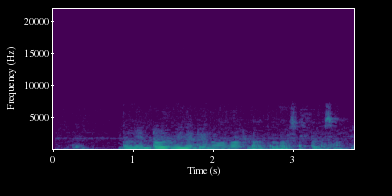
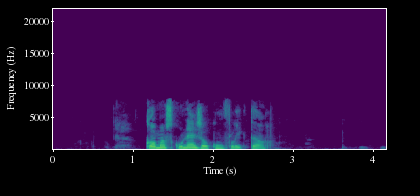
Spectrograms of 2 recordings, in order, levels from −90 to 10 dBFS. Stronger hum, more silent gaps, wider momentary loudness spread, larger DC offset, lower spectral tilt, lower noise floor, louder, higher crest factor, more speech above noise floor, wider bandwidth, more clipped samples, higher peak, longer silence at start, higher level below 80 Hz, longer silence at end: neither; neither; first, 23 LU vs 10 LU; neither; first, -8 dB/octave vs -5.5 dB/octave; second, -66 dBFS vs -79 dBFS; second, -41 LUFS vs -24 LUFS; about the same, 20 dB vs 20 dB; second, 26 dB vs 56 dB; second, 7 kHz vs 8.2 kHz; neither; second, -22 dBFS vs -8 dBFS; second, 0.25 s vs 1.15 s; second, -76 dBFS vs -68 dBFS; second, 0 s vs 1.5 s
